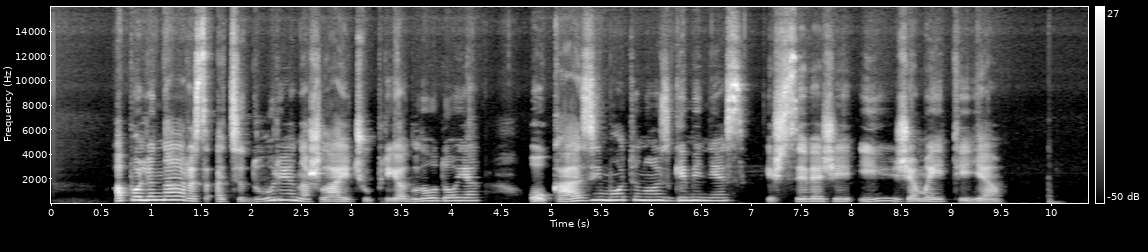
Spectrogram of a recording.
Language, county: Lithuanian, Marijampolė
